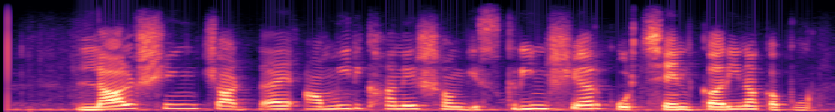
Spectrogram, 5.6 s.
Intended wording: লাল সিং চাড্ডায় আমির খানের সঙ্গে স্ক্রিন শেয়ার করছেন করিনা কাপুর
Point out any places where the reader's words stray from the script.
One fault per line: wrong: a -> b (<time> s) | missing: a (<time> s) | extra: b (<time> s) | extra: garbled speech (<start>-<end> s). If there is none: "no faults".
no faults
